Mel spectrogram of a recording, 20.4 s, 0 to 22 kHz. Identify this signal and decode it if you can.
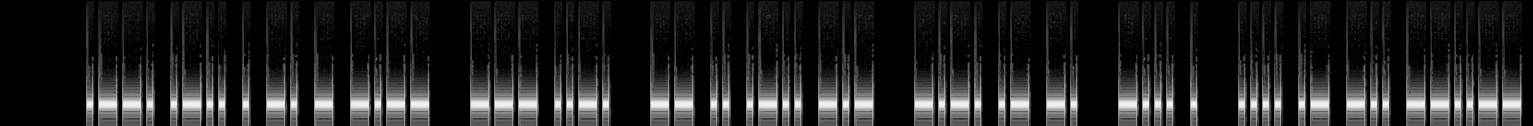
Morse code, heard as a keyed tone, about 14 wpm, 700 Hz. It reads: PLENTY OF MILK CAN BE HAD,
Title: Sentences from Top 1500 Words 15wpm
